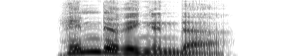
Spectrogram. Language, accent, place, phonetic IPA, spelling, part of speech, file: German, Germany, Berlin, [ˈhɛndəˌʁɪŋəndɐ], händeringender, adjective, De-händeringender.ogg
- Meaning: 1. comparative degree of händeringend 2. inflection of händeringend: strong/mixed nominative masculine singular 3. inflection of händeringend: strong genitive/dative feminine singular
